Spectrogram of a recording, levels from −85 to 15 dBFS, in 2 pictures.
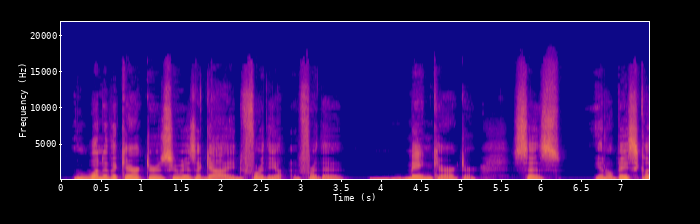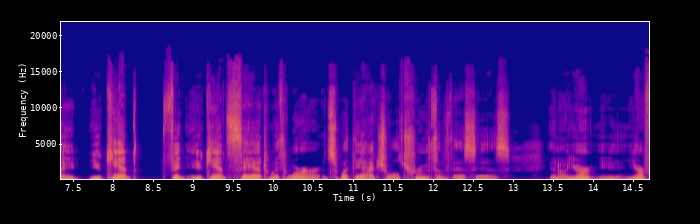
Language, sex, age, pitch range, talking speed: English, male, 50-69, 100-120 Hz, 155 wpm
